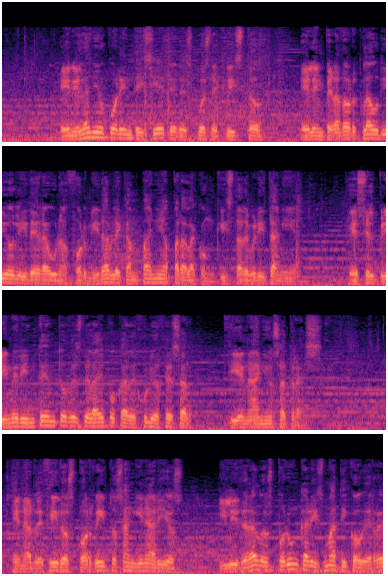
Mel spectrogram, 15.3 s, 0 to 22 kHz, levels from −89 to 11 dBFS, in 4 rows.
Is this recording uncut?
yes; 0 cuts

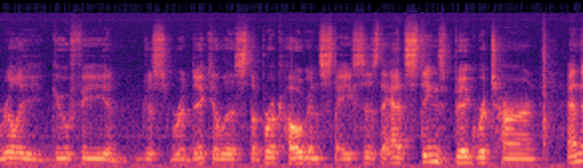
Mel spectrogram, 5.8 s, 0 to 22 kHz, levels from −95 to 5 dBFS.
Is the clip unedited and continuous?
yes; 0 cuts

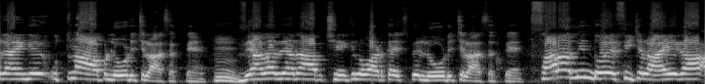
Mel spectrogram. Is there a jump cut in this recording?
no; 0 cuts

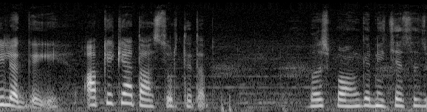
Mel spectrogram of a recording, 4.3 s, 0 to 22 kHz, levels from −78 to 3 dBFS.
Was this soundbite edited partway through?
no; 0 cuts

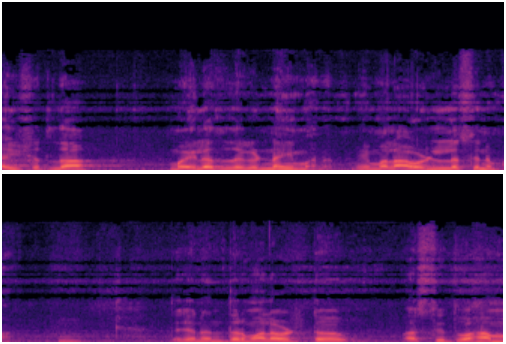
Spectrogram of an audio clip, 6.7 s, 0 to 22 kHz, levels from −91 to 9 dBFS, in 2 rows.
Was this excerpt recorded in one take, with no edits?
yes; 0 cuts

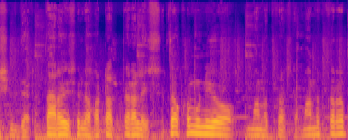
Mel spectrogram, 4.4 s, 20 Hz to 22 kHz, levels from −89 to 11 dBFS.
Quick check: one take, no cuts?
no; 1 cut; at 2.0 s

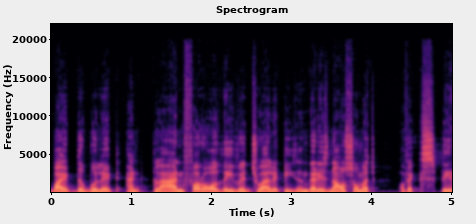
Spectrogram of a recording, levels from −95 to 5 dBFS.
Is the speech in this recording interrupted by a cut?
no; 0 cuts

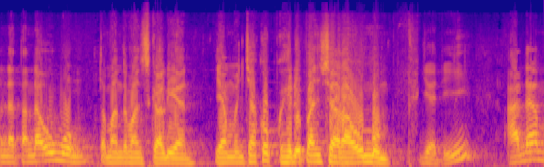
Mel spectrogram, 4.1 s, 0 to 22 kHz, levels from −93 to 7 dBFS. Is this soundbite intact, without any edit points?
no; 1 cut; at 3.1 s

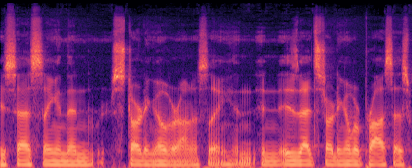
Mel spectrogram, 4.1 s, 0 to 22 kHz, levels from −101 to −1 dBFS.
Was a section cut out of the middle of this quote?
no; 0 cuts

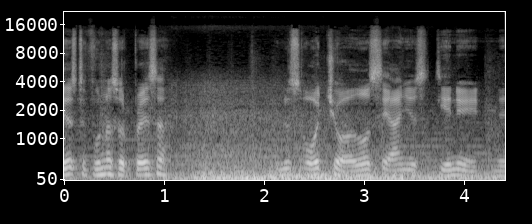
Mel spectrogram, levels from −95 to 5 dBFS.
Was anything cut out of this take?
yes; 1 cut; at 0.9 s

